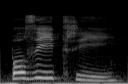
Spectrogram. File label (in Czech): "pozitri", czech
